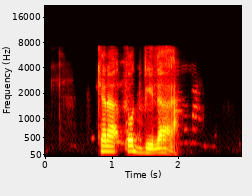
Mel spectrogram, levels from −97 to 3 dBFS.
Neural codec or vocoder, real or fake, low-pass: codec, 16 kHz, 2 kbps, X-Codec, HuBERT features, trained on general audio; fake; 7.2 kHz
